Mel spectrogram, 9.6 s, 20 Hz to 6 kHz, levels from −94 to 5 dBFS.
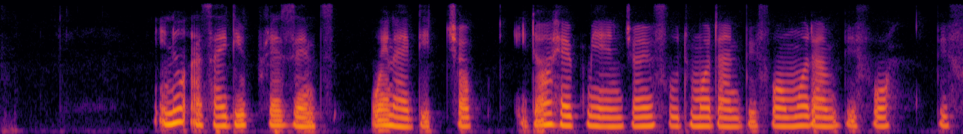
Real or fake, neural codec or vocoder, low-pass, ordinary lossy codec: real; none; 5.4 kHz; none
